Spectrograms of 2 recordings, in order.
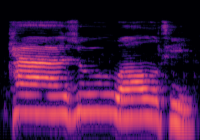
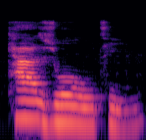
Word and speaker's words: casualty: is casualty thing now the dictionary here says it's going to be four syllables okay casualty but usually North American people are gonna say this word with three syllables casual casualty so it's up to you but if you want to sound more natural like an American or Canadian you'll use three syllables casualty congested congested congestion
